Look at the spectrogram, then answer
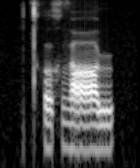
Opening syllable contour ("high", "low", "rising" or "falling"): high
